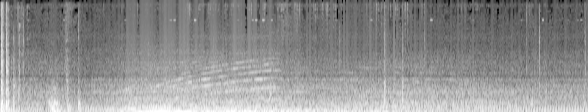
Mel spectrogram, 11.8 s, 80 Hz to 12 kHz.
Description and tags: car reverse
Honda CRV, stopped, reversing, stopped. Recorded with a Zoom H2n.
